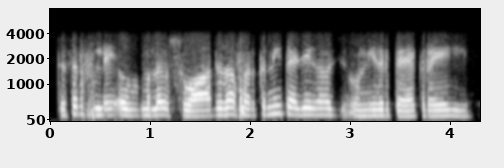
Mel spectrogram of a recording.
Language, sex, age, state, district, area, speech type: Punjabi, male, 45-60, Punjab, Jalandhar, urban, conversation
